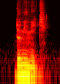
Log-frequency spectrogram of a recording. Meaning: 1. a male given name, equivalent to English Dominic 2. a female given name, masculine equivalent Dominic 3. Dominica (an island and country in the Caribbean)
- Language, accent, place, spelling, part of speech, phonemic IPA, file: French, France, Paris, Dominique, proper noun, /dɔ.mi.nik/, LL-Q150 (fra)-Dominique.wav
